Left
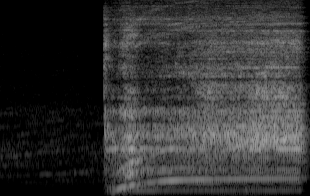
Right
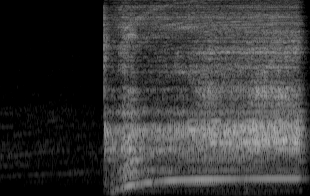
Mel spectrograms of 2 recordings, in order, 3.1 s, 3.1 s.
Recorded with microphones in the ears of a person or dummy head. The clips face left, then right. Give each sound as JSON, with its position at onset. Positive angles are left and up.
{"t": 1.0, "sound": "a blender", "side_deg": -60, "distance_m": 1.7}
